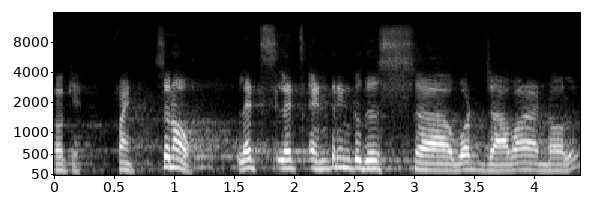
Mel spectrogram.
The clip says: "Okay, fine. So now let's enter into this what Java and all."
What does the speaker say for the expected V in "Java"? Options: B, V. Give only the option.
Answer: V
